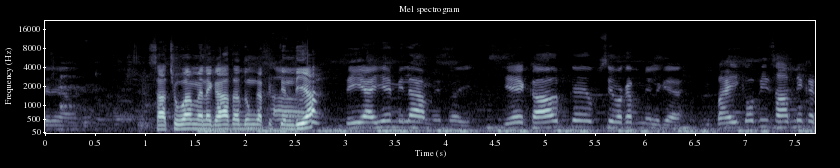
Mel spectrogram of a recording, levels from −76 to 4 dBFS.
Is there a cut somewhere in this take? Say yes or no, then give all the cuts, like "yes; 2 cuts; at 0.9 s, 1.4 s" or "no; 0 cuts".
no; 0 cuts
